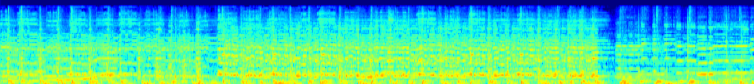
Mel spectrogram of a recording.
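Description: Serbian folk dance music with a steady beat, apparently led by a fiddle. The music changes about four seconds in and drops briefly near twelve seconds.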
